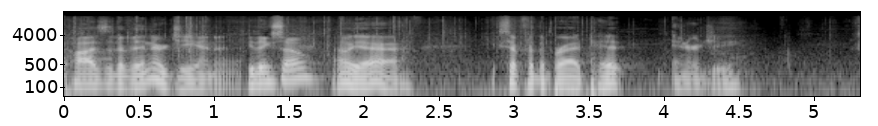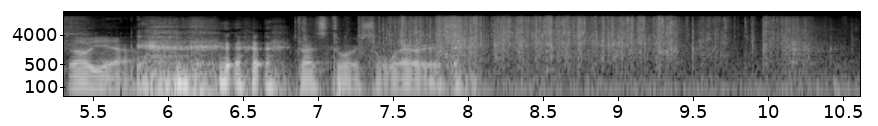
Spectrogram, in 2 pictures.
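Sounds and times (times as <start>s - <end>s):
papery crinkling and rustling: 0.0s - 3.7s, 6.8s - 10.6s
speech: 0.0s - 4.6s, 5.3s - 8.2s
laughter: 5.8s - 6.9s.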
